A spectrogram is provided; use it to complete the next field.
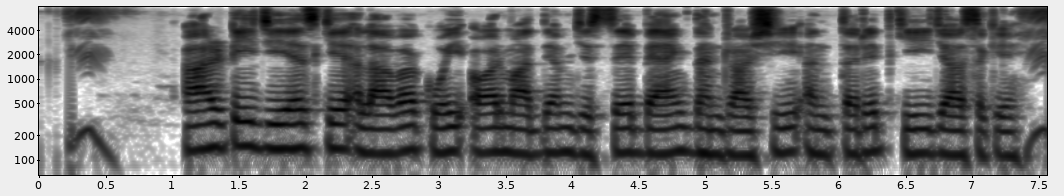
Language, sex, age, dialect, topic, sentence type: Hindi, male, 18-24, Garhwali, banking, question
